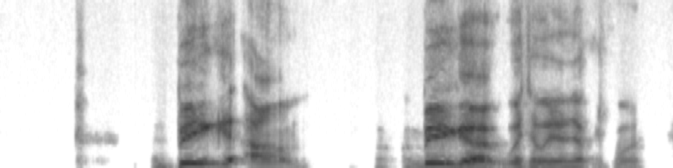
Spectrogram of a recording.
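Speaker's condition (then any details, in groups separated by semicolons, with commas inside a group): Cerebral palsy; from birth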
